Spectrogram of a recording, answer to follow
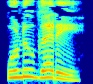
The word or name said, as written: ಊಟಗಾರ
